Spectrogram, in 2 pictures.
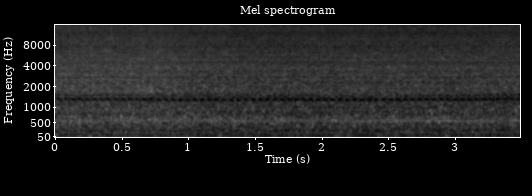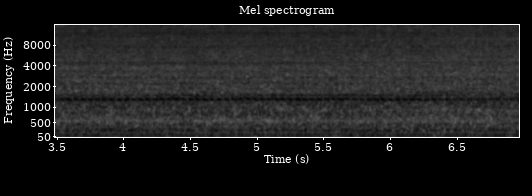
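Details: Ford Ranger at steady idle with constant high-pitched whine, unchanging; loud power steering pump, recorded before adding friction-reducer additive to the power steering fluid.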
